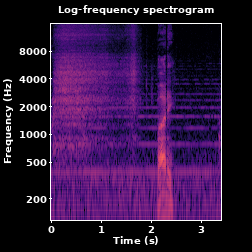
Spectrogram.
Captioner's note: exhales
